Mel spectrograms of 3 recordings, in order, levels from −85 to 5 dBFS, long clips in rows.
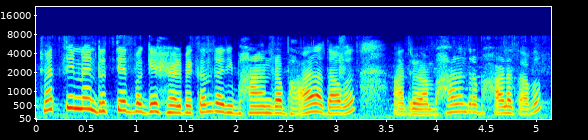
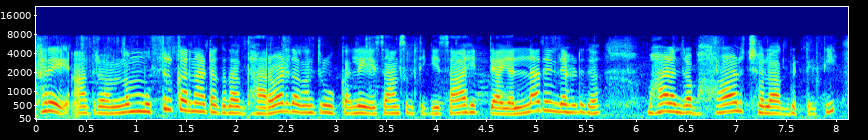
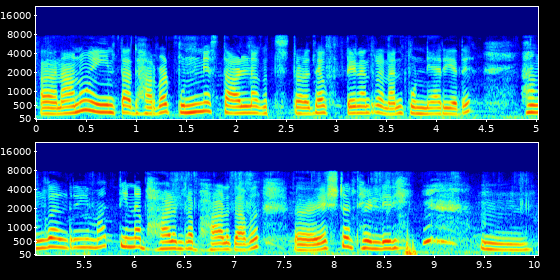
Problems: background sounds at intervals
